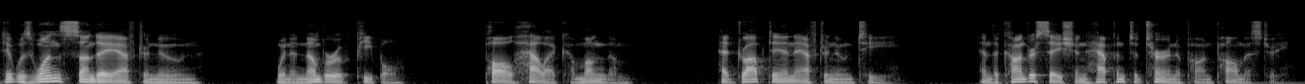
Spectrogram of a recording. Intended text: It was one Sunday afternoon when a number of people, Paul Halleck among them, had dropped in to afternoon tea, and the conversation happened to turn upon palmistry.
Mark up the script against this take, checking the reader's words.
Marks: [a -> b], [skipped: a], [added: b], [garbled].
It was one Sunday afternoon when a number of people, Paul Halleck among them, had dropped in [skipped: to] afternoon tea, and the conversation happened to turn upon palmistry.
